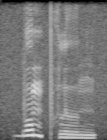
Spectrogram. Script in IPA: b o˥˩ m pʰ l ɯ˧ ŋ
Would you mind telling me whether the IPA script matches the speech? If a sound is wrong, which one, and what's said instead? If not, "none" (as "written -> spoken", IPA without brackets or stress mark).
none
